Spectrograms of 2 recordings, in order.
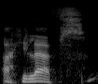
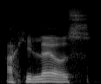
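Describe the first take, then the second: First: The name ends with an 'fs' sound. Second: The name ends with an 'os' sound. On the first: This is the modern Greek pronunciation. "whereas it's Achillefs in in modern Greek" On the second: This is the reconstructed scholarly pronunciation. "in the Erasmian pronunciation, he pronounced it"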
